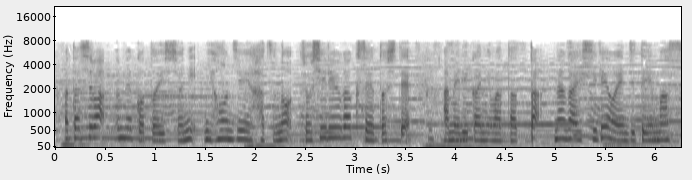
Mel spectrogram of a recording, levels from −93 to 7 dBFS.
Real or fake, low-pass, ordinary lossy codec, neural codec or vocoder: real; none; none; none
